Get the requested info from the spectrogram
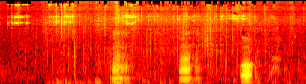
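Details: A donkey brays in loud, harsh, harmonic bursts while people coax it to call again; its companion has wandered off.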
